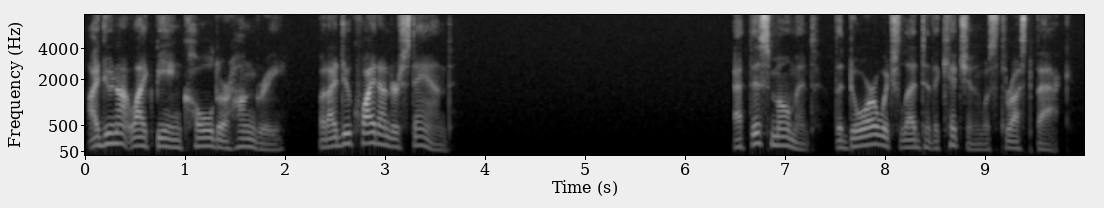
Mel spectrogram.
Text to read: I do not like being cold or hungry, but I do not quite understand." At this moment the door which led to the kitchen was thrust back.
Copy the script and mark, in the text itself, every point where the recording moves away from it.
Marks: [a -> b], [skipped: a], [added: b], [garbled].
I do not like being cold or hungry, but I do [skipped: not] quite understand." At this moment the door which led to the kitchen was thrust back.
